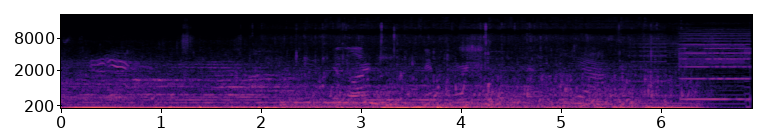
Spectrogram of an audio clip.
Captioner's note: gentle water sloshing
